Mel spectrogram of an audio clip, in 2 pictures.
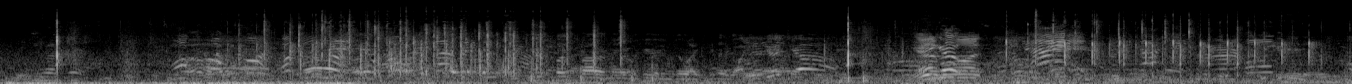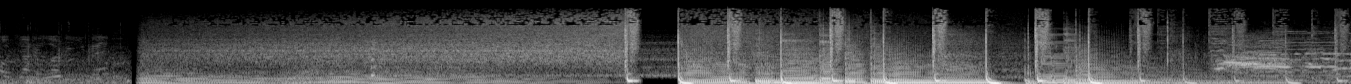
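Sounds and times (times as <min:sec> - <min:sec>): spectators shouting: 0:25.5 - 0:27.0.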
